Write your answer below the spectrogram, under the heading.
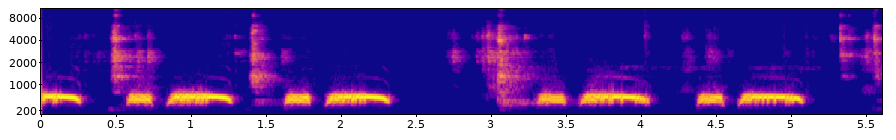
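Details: Rapid low cooing of a spotted dove in 'thổ' voice, the urging 'thúc gù' coo used to excite other doves, short and long hoots alternating, with scattered clicks and light rustling between.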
